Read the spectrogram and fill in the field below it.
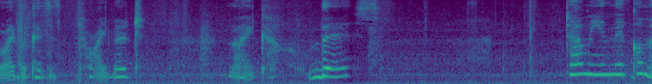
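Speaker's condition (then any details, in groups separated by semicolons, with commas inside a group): Cerebral palsy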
